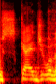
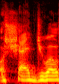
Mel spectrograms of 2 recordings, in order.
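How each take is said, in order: First: "schedule" said American style, with a hard sk at the start; "schedule" as skej-ool, with an American sk; American pronunciation. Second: "schedule" as shed-yool, with a British sh; British pronunciation. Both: Shown as a demonstration. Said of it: "sorry, I'm not American".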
